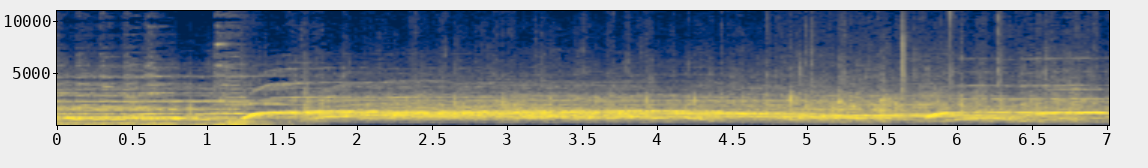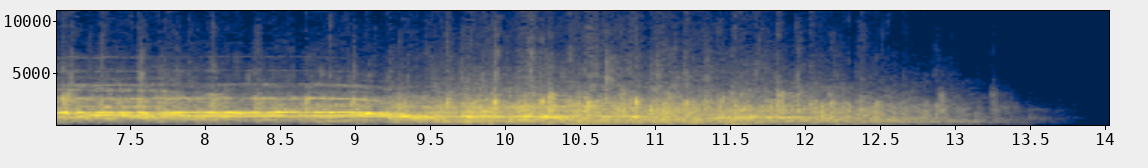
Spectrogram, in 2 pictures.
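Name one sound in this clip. A large audience applauds loudly and then fades out.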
